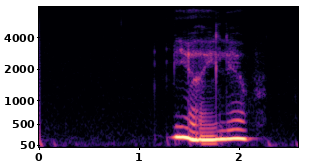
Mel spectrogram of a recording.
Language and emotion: Russian, sad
